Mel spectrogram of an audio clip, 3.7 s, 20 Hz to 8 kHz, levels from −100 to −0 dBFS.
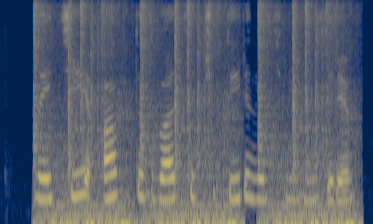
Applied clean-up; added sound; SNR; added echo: none; Coin (dropping); 0 dB; none.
